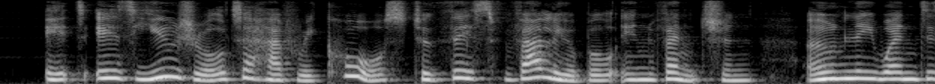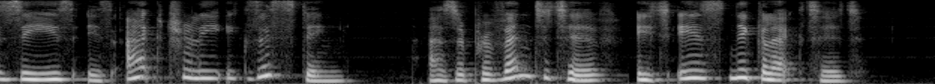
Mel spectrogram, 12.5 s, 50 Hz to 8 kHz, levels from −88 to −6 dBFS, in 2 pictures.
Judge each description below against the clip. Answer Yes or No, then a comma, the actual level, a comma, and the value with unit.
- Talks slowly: Yes, slow, 105 wpm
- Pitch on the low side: No, high, 220 Hz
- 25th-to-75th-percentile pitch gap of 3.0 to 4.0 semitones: No, average, 4.7 semitones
